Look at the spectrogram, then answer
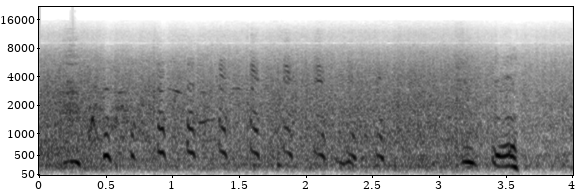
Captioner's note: all laughing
